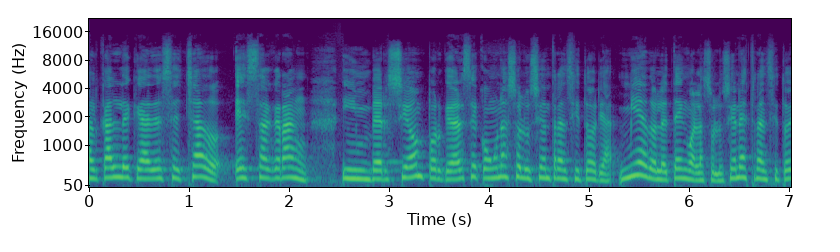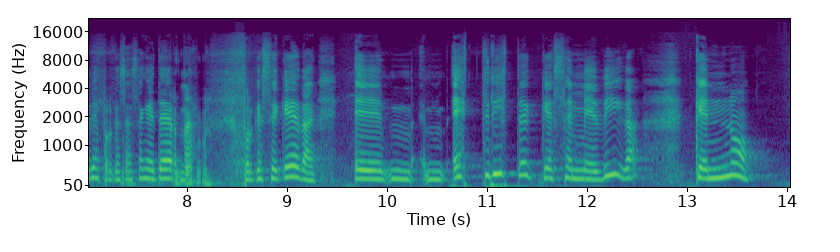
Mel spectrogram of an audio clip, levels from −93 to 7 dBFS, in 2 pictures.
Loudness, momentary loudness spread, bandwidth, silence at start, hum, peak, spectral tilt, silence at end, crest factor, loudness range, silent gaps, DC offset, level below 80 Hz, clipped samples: -22 LUFS; 7 LU; 14.5 kHz; 0 s; none; -4 dBFS; -5 dB/octave; 0.35 s; 18 dB; 1 LU; none; under 0.1%; -46 dBFS; under 0.1%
